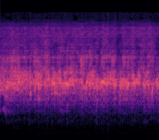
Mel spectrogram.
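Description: A large theatre audience applauding: a steady, dense clatter of clapping, heard through the played comedy clip.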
